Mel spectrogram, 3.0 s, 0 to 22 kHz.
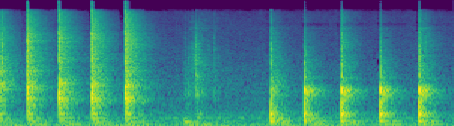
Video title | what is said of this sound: Review - CM032A BLACK CYMA (M14) ( FRENCH ) | malheureusement, vous pouvez l'entendre, ça sonne creux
